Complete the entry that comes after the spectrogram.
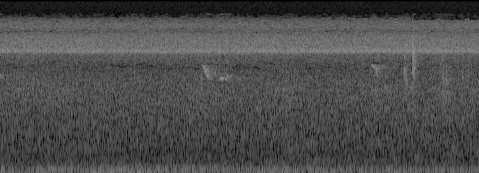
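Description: Quiet outdoor ambience: a steady low rumble with a small bird chirping briefly twice, about a second and a half apart.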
